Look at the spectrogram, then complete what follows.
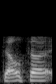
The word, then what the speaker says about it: delta: Remember, the triangle is a Greek letter. It's pronounced delta, and it just means change. So you'll see that throughout math. The triangle in this sense is you pronounce it delta, and it means change.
